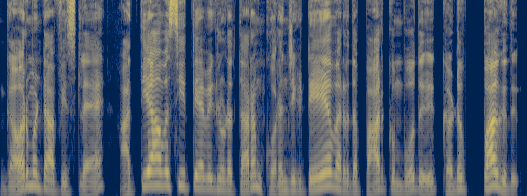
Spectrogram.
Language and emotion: Tamil, angry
